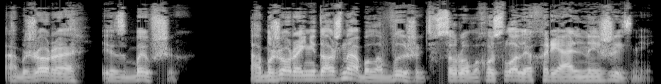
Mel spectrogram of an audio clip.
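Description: A man narrating an audiobook story with expressive storytelling. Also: mid-range voice, normal speed, no echo, studio quality. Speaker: audiobook reader. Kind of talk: scripted narration.

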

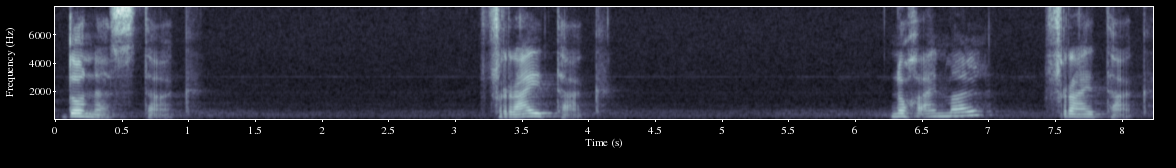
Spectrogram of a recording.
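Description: Woman, language teacher, slow deliberate delivery, patient drills, careful enunciation. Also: medium pitch, a little mellow, husky. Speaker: German teacher.

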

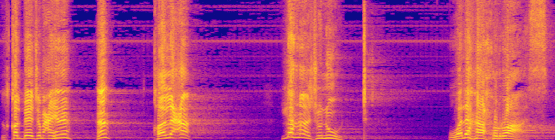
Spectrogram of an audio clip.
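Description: Egyptian guy preaching, really high voice, hammers words over and over, reverb from the hall. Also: animated, measured pace, a bit bright. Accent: Egyptian Arabic. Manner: emphatic, repeats phrases, quizzes the audience. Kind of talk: sermon.

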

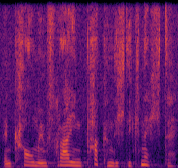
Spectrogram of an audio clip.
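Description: An actress playing a proud, spirited young count's daughter in a 1960s radio play, reproachful in classic verse. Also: female voice, medium pitch, moderate pace, a little mellow, close to an everyday voice. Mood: offended. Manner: indignant, reproachful.

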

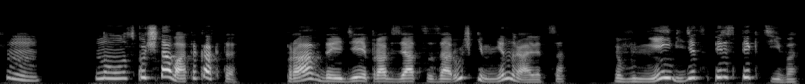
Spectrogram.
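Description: A man voicing a sassy, flighty young female secretary in a high, teasing tone. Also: huge pitch swings, a little slow, no echo. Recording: dry, slightly dull audiobook recording.

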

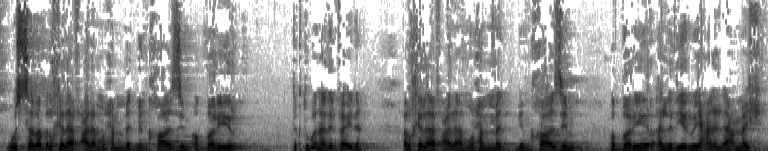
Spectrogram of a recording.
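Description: A man's voice: fairly high pitch, dark tone, long reverb tail. A male religious teacher giving a classroom lecture, quizzing the students with questions that he answers himself and repeating key phrases.

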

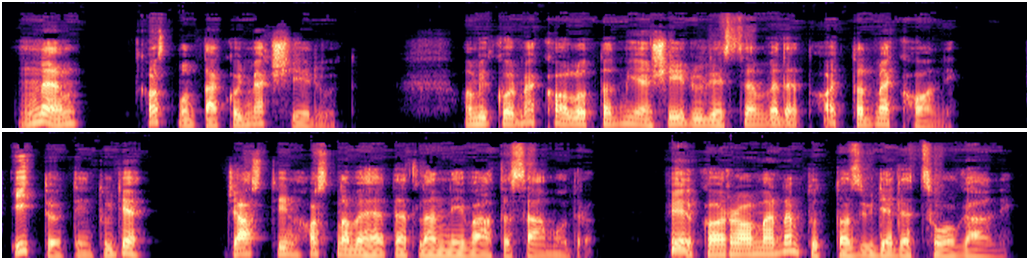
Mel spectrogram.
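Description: A man's voice: mid-range voice, vocal fry, lo-fi sound, pitched above the performer's own voice, lightly acted. A stern Norman baron, as a male narrator reads him. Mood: cold. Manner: soft-spoken but hard-edged. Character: stern, controlled Norman baron, adult man.

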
